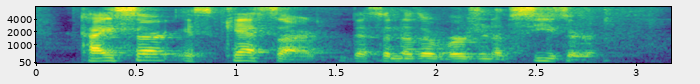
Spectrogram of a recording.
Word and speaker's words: Caesar: Ba Bourja and it's Kesar again. C is hard K. So it's not that's where Germans get Kaiser from because they're they're using the Latin pronunciation Kaiser is Kesar that's another version of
